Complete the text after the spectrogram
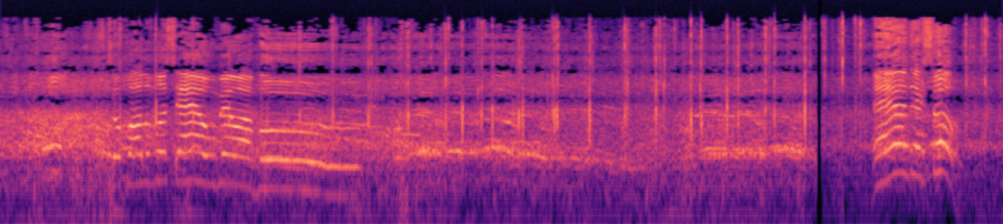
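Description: A huge stadium crowd sings and chants loudly in unison, echoing around the stands.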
